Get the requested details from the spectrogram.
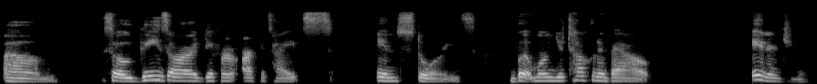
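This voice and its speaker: A woman's voice: low-pitched, vocal fry, dry recording. A woman coach hosting a live online masterclass, talking casually and upbeat and checking in with listeners with a frequent "okay?". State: out of breath after running upstairs.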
